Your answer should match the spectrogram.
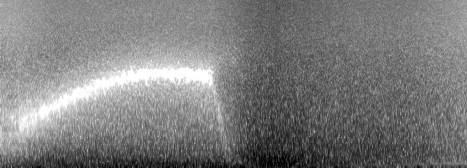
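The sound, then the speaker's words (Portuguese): Ocean waves wash steadily against the shore, a continuous hissing roar that swells as one wave builds and breaks midway, then slowly recedes. No voices. “Mas para nós soa como uma melodia né? como o, o Canto do Mar.”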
